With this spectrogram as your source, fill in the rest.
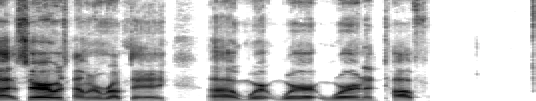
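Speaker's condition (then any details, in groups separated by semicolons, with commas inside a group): Cerebral palsy; from birth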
